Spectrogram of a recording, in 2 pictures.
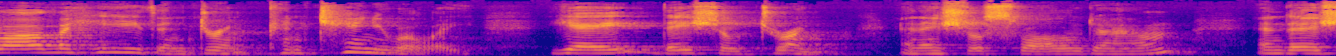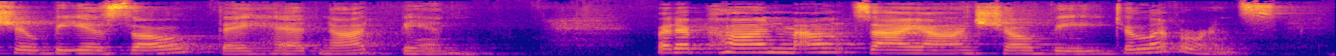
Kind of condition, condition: setting, large echoing room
